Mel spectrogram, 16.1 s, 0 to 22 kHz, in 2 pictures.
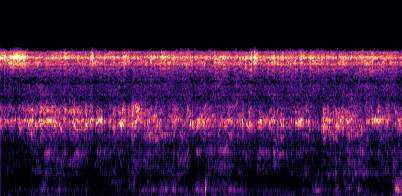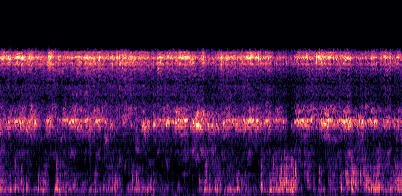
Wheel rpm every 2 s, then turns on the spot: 110, 120, 110, 120, 110, 120, 120, 120.
none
